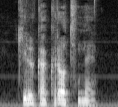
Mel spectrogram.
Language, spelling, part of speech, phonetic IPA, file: Polish, kilkakrotny, adjective, [ˌcilkaˈkrɔtnɨ], Pl-kilkakrotny.ogg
